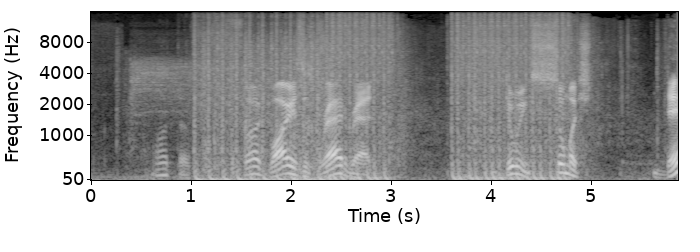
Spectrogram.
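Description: Gunfire bursts rapidly from a rifle.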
